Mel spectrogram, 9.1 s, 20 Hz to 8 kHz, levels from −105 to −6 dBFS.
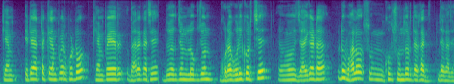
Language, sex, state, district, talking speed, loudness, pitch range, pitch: Bengali, male, West Bengal, Purulia, 170 wpm, -20 LUFS, 175-200 Hz, 190 Hz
